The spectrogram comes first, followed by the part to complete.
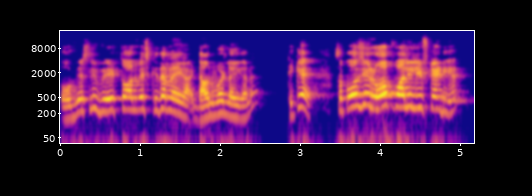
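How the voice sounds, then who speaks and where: A man's voice: extremely high pitch, animated, normal speed, darkish tone. A man teaching an engineering exam-prep class. He asks questions and answers them himself, repeats points, calls students dear and brother, and mixes in English technical terms. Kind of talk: online lecture.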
